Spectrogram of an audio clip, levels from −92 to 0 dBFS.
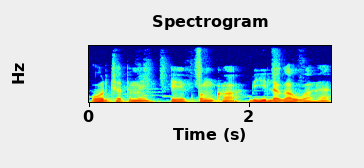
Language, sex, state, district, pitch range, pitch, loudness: Hindi, male, Uttar Pradesh, Saharanpur, 90-95 Hz, 90 Hz, -17 LUFS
